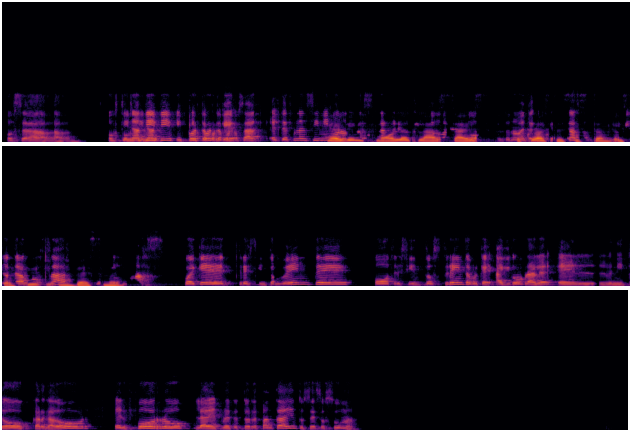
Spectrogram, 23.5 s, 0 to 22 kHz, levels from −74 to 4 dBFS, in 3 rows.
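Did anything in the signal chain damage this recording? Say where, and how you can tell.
Yes. From 0.66 to 2.92 s a doubled audio track appears: a full-band copy, about as loud as the original, trails it by roughly 200 ms and starts and stops abruptly. It is likely a second capture path or an edit. Unlike echo, it isn't thinned or quieter.

Speech suppressed in double talk occurs at 4.3 to 6.33 s, 6.71 to 7.35 s, 7.75 to 8.74 s and 9.19 to 9.62 s, with the voice dipping by as much as about 40 dB. This is likely call processing: the echo canceller turns down its own talker when both sides overlap. A codec dropout would cut out at random instead.

Echo leak appears at 6.68 to 6.85 s, 7.19 to 7.74 s and 8.11 to 9.41 s. A copy of the voice returns 227 to 229 ms late and about 10 to 15 dB down, interleaved with the suppression. That residual echo is quieter than the doubled track.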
